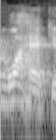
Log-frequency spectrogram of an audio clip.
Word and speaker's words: Muarrek: Para todos que estão assistindo, a doutora Raquel Moarec, né? Assim que pronuncia.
